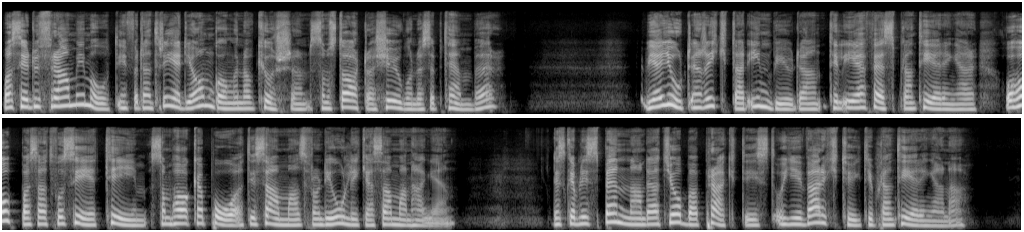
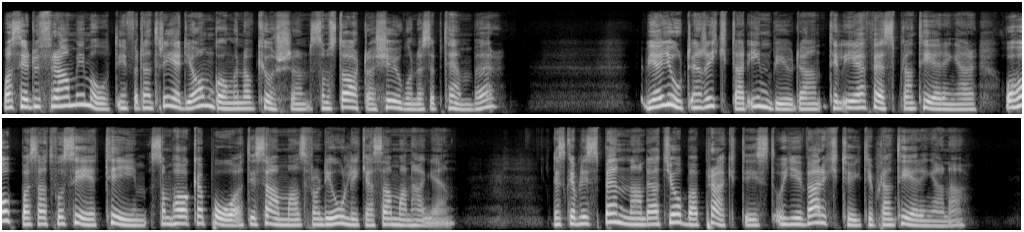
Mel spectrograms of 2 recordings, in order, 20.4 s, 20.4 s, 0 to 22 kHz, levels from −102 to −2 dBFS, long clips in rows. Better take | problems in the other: neither | none

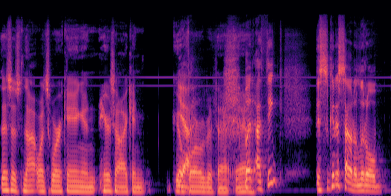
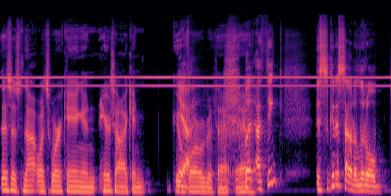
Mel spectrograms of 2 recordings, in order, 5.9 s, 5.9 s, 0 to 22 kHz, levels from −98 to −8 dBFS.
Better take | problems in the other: first | high-pitched whine; loud; throughout; 4.5 kHz, 6 dB below the speech; faint in the first

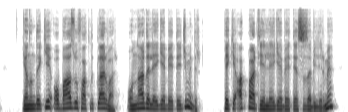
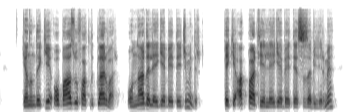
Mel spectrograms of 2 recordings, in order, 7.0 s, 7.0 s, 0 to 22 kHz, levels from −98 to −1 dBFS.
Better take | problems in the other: first | thin; very; fading below 350 Hz

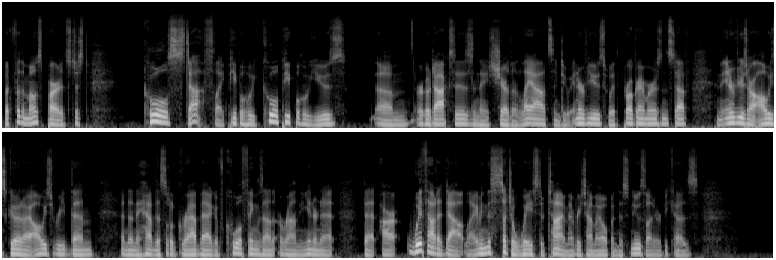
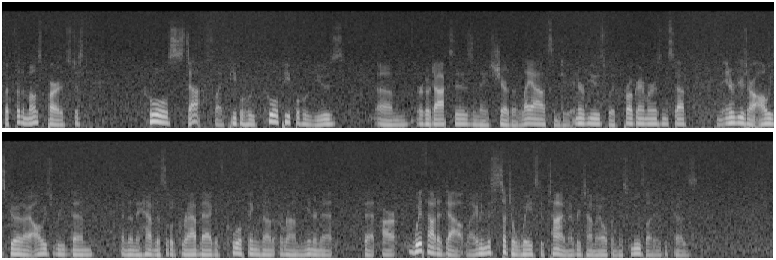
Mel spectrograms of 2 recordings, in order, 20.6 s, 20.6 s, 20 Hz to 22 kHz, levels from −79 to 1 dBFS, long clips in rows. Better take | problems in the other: first | hiss; noticeable; throughout; 10 dB below the speech

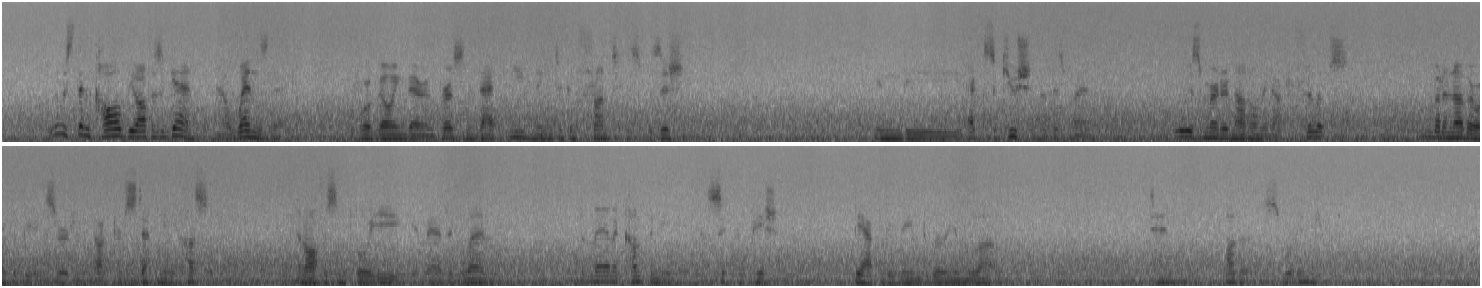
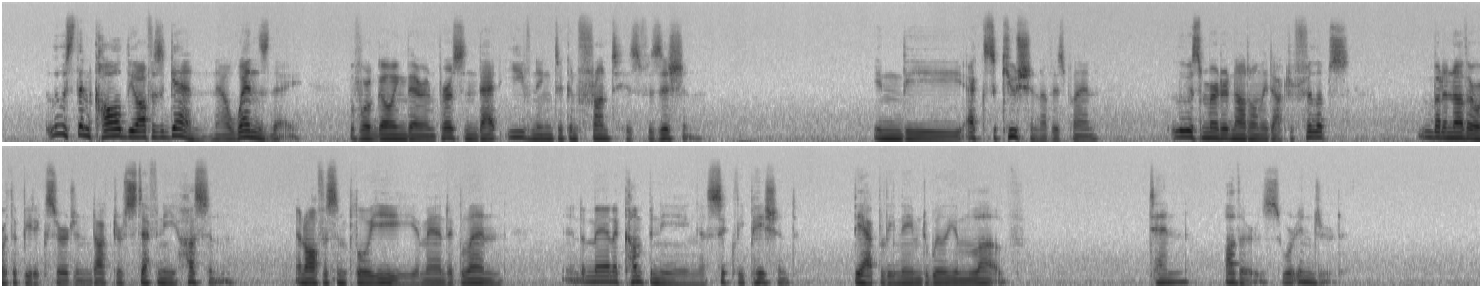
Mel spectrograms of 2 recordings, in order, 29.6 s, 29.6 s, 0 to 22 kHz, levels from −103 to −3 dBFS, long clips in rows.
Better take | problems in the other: second | hiss; loud; throughout; 2 dB below the speech; faint in the second

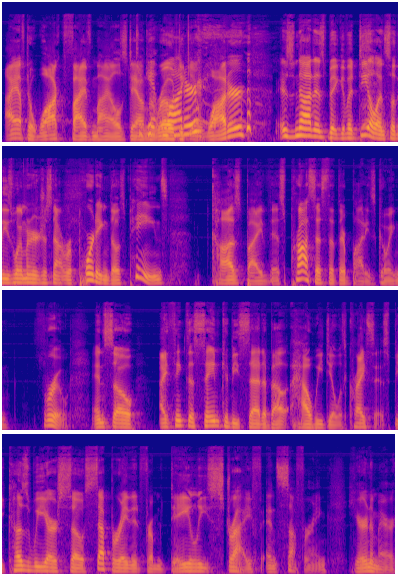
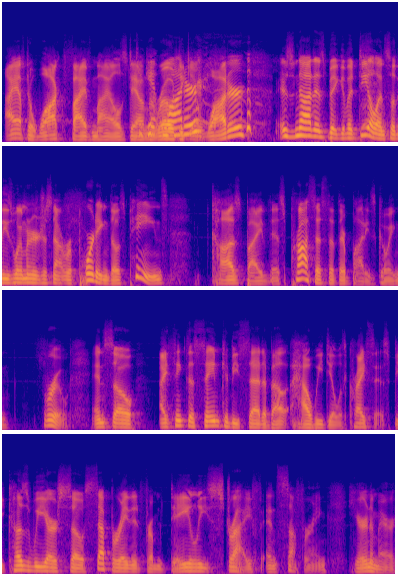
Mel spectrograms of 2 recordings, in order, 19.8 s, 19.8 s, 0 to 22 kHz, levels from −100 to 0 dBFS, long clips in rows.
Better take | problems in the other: first | muffled; slightly; fading above 4 kHz

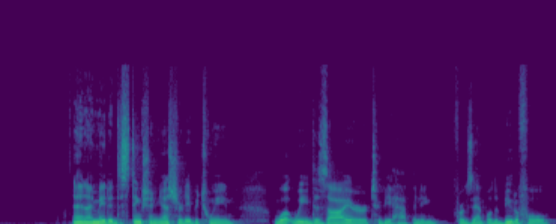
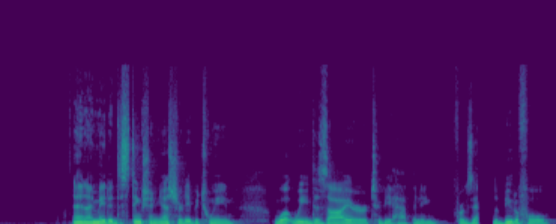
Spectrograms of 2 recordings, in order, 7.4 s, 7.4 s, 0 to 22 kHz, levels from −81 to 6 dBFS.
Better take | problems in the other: first | audio cutting out; at 6.5 s

